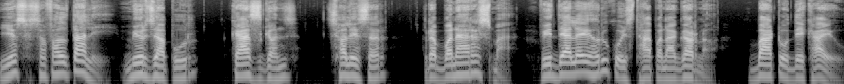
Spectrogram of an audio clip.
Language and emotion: Nepali, neutral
